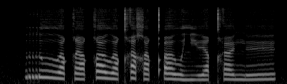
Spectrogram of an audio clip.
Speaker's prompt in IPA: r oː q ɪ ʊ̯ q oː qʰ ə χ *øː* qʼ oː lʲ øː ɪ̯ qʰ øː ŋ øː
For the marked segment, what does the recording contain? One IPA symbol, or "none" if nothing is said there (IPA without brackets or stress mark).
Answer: ø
